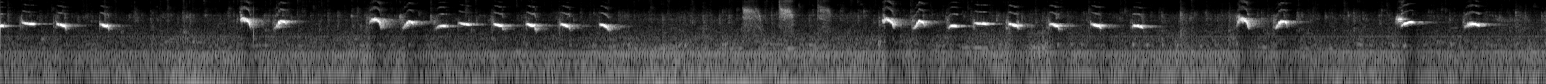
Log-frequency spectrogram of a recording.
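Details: Pet greater green leafbird in energetic song, kept as a master bird: repeated series of short downslurred whistles in quick runs, broken by brief pauses and one soft noisy burst.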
